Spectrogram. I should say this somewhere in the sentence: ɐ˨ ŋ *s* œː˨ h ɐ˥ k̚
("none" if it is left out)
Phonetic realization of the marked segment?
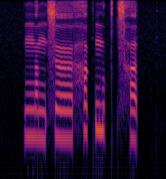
s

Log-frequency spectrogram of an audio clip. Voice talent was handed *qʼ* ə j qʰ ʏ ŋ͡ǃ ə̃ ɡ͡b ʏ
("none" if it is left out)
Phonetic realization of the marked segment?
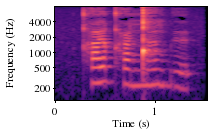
qʰ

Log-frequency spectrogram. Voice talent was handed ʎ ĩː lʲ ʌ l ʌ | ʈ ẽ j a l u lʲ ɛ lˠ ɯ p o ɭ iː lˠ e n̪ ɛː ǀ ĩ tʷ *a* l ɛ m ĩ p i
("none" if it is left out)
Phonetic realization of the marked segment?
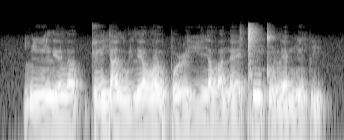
ã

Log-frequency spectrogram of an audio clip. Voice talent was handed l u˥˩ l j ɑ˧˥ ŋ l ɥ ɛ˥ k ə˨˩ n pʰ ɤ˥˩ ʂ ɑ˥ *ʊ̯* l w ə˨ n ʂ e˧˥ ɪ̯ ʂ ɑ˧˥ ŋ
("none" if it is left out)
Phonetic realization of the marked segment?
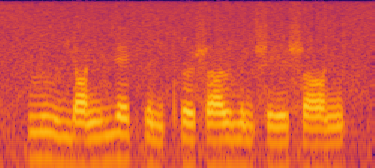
ʊ̯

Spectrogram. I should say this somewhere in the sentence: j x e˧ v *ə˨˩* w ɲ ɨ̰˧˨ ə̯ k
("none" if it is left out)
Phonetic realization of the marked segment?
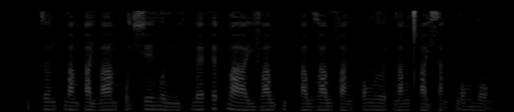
ə˨˩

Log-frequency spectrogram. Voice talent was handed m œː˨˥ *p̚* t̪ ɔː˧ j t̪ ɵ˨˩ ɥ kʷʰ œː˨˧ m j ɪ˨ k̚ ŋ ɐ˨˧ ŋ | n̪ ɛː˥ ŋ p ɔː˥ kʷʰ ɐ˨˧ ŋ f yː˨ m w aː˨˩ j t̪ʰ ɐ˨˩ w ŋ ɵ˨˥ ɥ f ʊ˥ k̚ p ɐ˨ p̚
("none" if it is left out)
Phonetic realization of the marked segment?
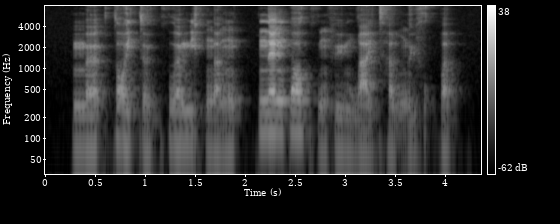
k̚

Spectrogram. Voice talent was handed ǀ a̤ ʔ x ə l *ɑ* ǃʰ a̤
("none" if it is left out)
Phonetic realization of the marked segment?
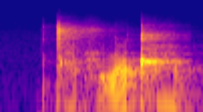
ɑ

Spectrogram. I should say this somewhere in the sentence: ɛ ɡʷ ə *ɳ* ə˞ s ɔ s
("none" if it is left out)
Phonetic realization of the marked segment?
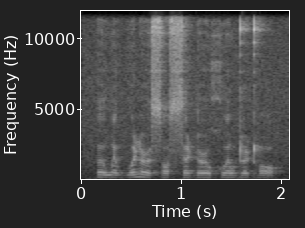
ɳ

